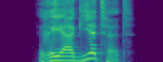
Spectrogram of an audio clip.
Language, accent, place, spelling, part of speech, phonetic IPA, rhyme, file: German, Germany, Berlin, reagiertet, verb, [ʁeaˈɡiːɐ̯tət], -iːɐ̯tət, De-reagiertet.ogg
- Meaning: inflection of reagieren: 1. second-person plural preterite 2. second-person plural subjunctive II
